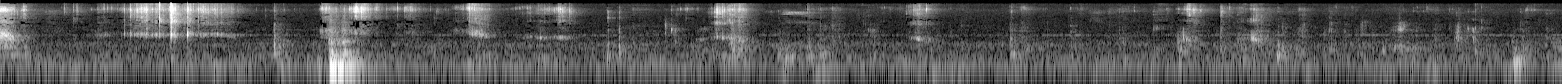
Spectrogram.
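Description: A child chewing a Ferrero Rocher chocolate, the crisp wafer shell and hazelnut pieces crunching between the teeth. The sharpest crunches come in the first few seconds, then the chewing turns softer and more spaced out.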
